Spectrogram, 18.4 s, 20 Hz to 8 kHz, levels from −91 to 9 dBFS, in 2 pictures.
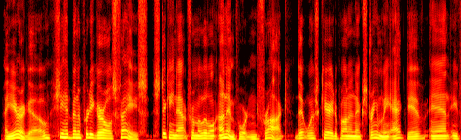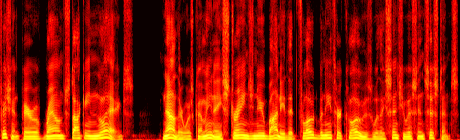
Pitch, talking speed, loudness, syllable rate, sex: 135 Hz, 155 wpm, -18 LUFS, 4.5 syllables/s, male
